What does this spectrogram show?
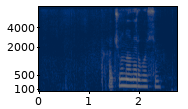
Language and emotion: Russian, neutral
